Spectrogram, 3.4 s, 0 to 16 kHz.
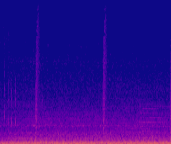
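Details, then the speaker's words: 2007 Chrysler 300C 5.7 Hemi after alternator replacement, fixing a whine with low voltage and battery light: steady, even low idle with no knocks, misses or whine, battery reading 13.9–14 volts; healthy idle. "now you can see a battery print out 14 volts let's go to the bigger one and we have it 13.9 and as you hear you don't hear that whining noise anymore"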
